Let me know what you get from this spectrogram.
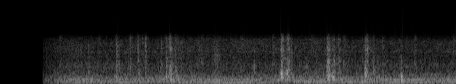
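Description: Car engine idling steadily with a low hum, with several short clicks and knocks over it.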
